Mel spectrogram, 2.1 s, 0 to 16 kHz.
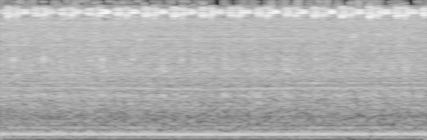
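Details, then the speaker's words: Camaro SS V8, automatic, idling while warming up after fixing a new-radiator coolant leak: steady low rumble with a thin high chirp pulsing from the belt pulleys; cause still unknown. "Runs like a champ though. Alright. You hear my pulley up there."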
